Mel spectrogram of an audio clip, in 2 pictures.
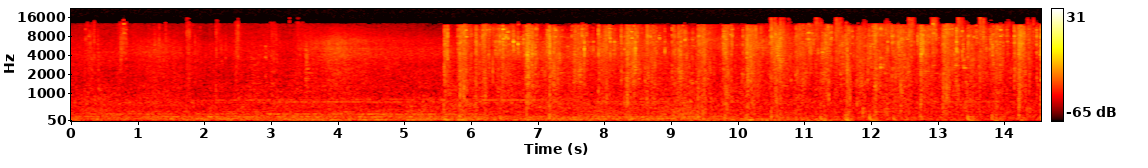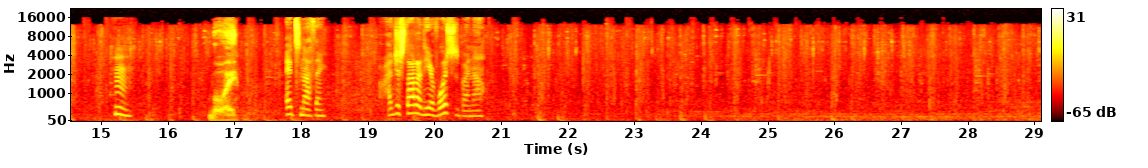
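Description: Heavy footsteps crunch on gravel and stone.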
